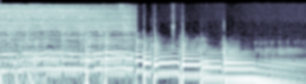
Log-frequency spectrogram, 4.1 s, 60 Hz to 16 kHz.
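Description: An electric bass with a Seymour Duncan SMB-4A pickup, recorded direct, playing along with a rock band track. About two seconds in the band track stops, and the bass plays a few sharp, percussive notes alone. It ends on a low note that rings out and fades.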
